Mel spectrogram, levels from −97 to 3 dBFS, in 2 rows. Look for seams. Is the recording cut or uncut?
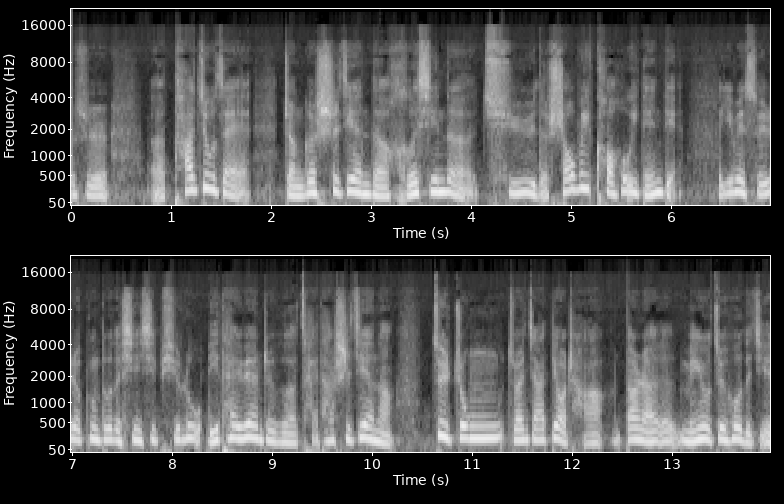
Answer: cut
